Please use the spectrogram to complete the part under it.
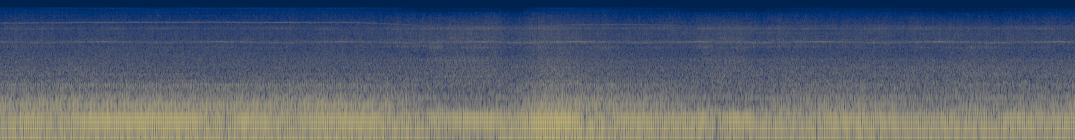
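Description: A truck engine hums steadily and deeply while driving.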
